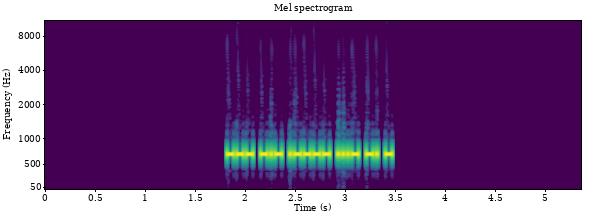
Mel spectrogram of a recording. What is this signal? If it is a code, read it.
Morse code, heard as a keyed tone, about 45 wpm, 700 Hz. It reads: OK1VNT
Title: DXCC-100 Call Signs - 6 Characters - Repeated 2x - 50wpm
